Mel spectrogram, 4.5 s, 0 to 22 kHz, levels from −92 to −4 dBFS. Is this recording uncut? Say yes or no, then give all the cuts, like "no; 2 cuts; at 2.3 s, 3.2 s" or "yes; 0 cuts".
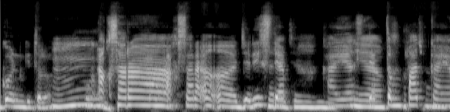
yes; 0 cuts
